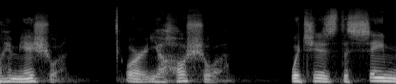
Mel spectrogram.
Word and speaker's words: Yehoshua: The Aramaic name, you can put either a Y or a J because they're both pronounced with the Y sound. The long form, Yehoshua, or the short form,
